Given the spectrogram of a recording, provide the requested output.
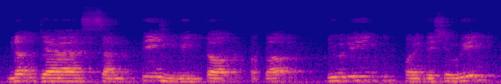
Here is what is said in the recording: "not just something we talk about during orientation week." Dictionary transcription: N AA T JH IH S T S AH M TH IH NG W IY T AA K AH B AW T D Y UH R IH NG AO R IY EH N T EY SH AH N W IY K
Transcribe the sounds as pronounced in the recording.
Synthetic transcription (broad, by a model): N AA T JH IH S S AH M T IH NG W IY T AA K AH B AW T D Y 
